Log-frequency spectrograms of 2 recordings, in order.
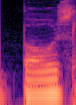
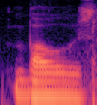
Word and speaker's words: Beau's: is not normal are bose lines kind of a weird way to pronounce that bose lines like the headphones bose headphones so these are not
